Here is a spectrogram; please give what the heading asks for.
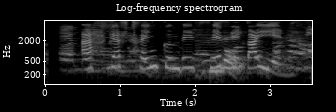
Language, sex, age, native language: Icelandic, male, 10, Icelandic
